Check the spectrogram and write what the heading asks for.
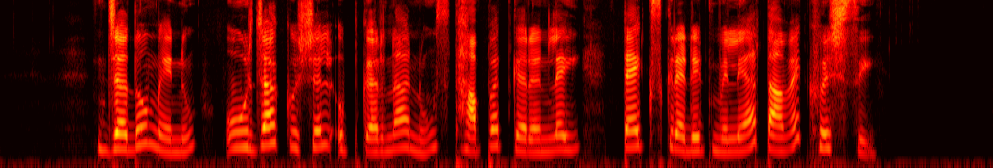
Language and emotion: Punjabi, happy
